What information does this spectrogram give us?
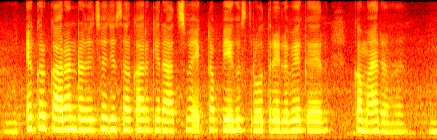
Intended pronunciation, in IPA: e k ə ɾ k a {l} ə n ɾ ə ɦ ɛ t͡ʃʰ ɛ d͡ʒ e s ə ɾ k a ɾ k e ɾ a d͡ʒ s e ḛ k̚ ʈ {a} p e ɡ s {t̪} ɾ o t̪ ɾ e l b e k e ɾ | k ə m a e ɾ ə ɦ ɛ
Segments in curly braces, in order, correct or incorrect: incorrect: ɾ, correct, correct

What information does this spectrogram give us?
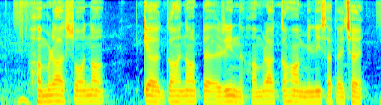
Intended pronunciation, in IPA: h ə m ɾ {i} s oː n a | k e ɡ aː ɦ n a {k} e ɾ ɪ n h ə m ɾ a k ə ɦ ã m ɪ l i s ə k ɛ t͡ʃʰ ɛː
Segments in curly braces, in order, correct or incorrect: incorrect: a, incorrect: p

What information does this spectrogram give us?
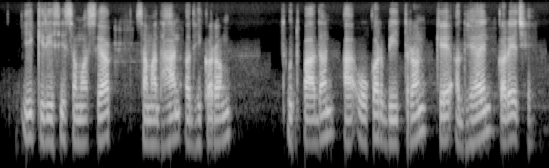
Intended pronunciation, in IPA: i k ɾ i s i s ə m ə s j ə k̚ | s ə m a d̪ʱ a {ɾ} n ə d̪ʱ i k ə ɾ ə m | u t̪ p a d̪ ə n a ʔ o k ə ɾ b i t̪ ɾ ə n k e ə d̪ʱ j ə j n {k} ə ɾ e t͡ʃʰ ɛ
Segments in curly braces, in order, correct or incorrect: incorrect: none, correct

